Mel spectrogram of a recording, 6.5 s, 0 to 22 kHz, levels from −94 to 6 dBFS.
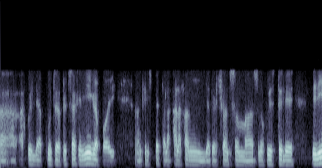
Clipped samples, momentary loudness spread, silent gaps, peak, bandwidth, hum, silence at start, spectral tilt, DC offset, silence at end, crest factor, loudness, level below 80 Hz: under 0.1%; 14 LU; none; -4 dBFS; 4.1 kHz; none; 0 s; -11 dB/octave; under 0.1%; 0 s; 18 dB; -22 LUFS; -78 dBFS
